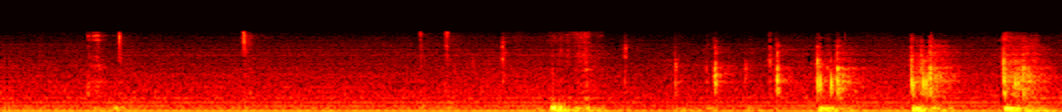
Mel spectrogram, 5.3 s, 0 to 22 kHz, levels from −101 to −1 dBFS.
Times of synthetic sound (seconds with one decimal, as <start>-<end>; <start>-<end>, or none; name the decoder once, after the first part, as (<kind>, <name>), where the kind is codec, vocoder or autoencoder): 0.6-2.8 (autoencoder, DAC-VAE); 3.9-5.3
